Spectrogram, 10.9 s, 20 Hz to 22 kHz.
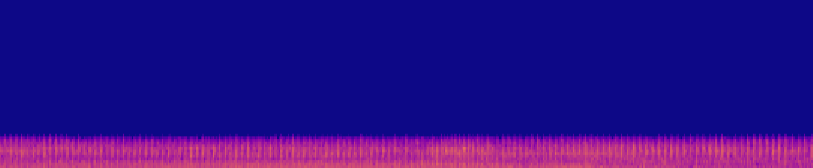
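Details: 2004 Dodge Durango at idle: steady idle with a light, fairly even tick-knock riding over it; owner wonders if broken rod or exhaust, source unconfirmed.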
